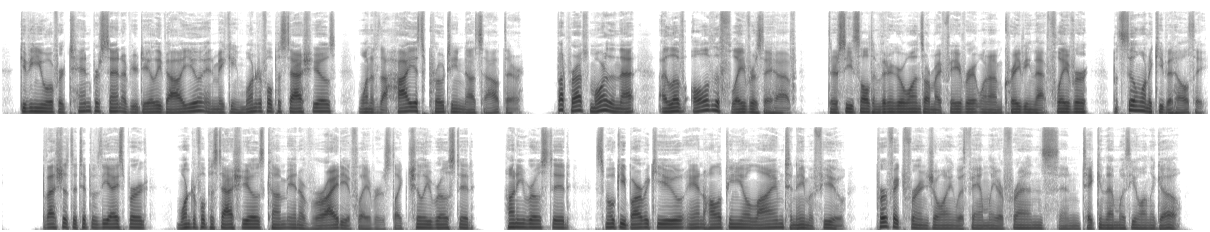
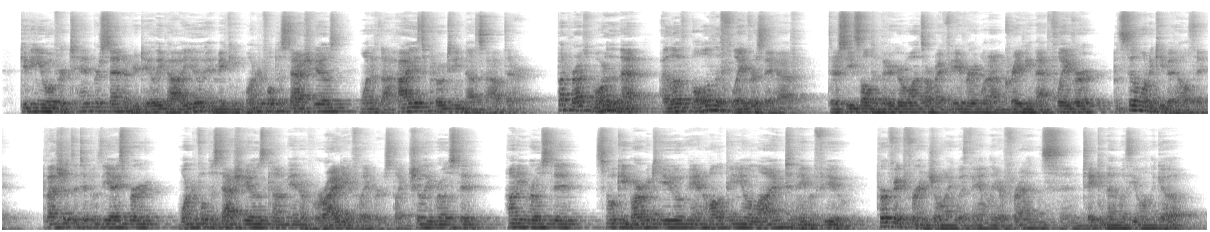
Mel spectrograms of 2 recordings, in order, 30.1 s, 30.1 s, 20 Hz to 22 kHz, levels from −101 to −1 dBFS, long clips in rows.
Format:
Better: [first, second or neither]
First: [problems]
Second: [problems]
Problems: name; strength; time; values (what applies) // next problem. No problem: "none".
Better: first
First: none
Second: off-mic speech; far // room echo; noticeable; dies away in 0.6 s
